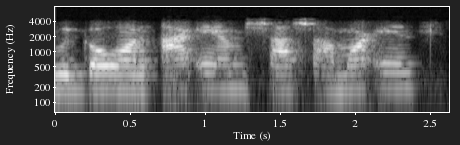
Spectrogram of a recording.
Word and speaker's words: Chacha: So if you go on my Instagram, you would go on I am Shasha Martin. It's spelled like Shasha because my family's from Haiti. So that H sound is that SH sound.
